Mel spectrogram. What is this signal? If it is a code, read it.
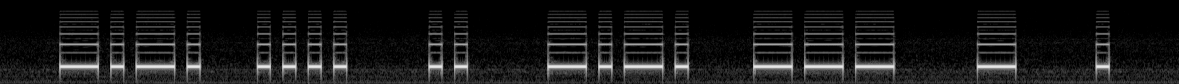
Morse code, heard as a keyed tone, about 9 wpm, spaced as for 7 wpm, 830 Hz. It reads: CHICOTE
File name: cw / py2lcd / 09-PY2LCD-Li��o 9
